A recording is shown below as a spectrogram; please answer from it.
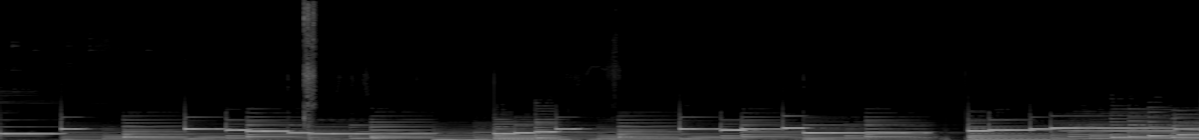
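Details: Bright electric piano melody with steady keyboard chords throughout, a short chime near the third second, no animal sounds.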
